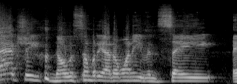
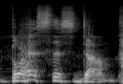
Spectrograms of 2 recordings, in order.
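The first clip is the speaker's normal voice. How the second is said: slow quote; 2 semitones lower, much slower than usual. Retold or imitated. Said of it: "what did the shirt say".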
